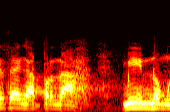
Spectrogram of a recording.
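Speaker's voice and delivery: ordinary delivery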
